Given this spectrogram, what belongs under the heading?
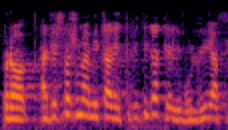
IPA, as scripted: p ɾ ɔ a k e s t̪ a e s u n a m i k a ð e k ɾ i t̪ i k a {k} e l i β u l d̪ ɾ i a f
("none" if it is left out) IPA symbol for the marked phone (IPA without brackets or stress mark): k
